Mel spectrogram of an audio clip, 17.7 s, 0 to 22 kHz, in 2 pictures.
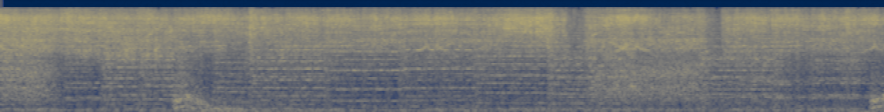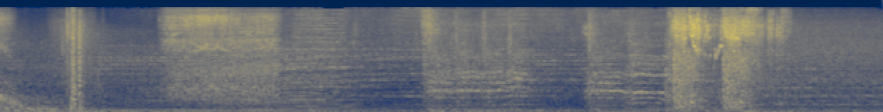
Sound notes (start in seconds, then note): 9.4 thud; 15.6 thud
